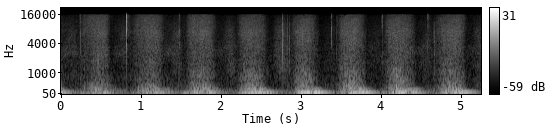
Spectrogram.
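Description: Long white nails scratch and comb through the long fibers of a grey shaggy synthetic faux fur rug. It makes a steady, repeating series of soft rubbing strokes, each swelling and fading with a deep low rumble under a faint bright hiss, with a brief sharp click partway through.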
